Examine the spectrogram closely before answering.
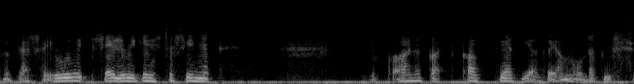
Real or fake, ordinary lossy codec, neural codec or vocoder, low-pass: fake; none; codec, 16 kHz, 2 kbps, FreqCodec, smaller model; 7.2 kHz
